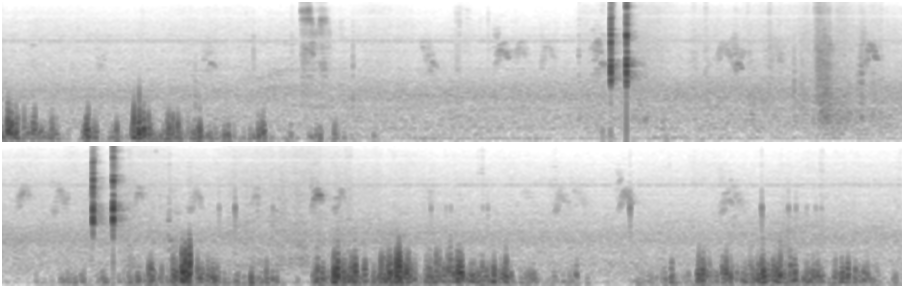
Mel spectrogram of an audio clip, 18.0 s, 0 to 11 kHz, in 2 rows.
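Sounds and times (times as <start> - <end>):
faint bird chirps: 2.0 - 3.4, 14.2 - 15.4, 16.2 - 16.5
low rustling: 5.8 - 13.2
training clicker double click: 6.0 - 6.4, 9.9 - 10.4.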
